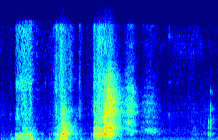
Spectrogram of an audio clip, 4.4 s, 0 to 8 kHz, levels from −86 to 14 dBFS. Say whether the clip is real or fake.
real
